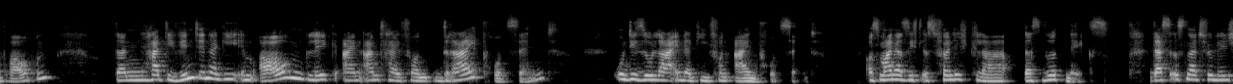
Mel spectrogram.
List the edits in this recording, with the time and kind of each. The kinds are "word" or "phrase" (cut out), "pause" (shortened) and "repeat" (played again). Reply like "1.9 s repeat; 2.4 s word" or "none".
none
